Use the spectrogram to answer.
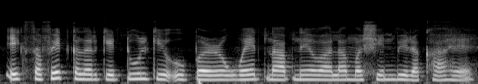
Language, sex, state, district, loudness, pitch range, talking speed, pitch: Hindi, female, Arunachal Pradesh, Papum Pare, -15 LUFS, 215-235 Hz, 175 wpm, 220 Hz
